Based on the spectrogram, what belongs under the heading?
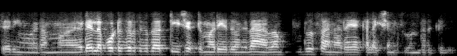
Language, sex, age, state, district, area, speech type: Tamil, male, 18-30, Tamil Nadu, Pudukkottai, rural, conversation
